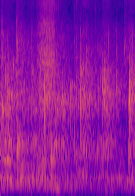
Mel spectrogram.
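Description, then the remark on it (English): A short burst of hand clapping for a work crew, a dense patter of overlapping claps from a small group, steady and moderately loud throughout with one sharper clap near the end. “You had to start a hand clap for your crew, huh?”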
